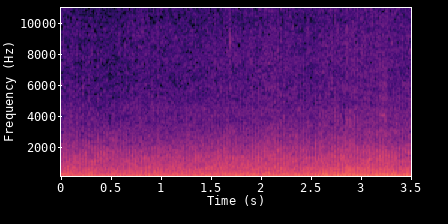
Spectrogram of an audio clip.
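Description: A carrier-launched plane drones through the air in the naval battle game World of Warships. Its propeller engine hum is steady and fairly loud, holding at an even level throughout with no voices.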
